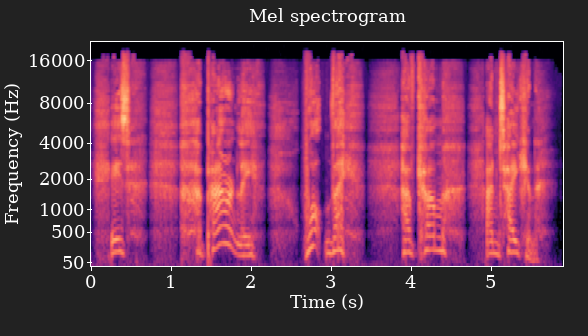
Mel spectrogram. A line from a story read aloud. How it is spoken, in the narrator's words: he was panting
